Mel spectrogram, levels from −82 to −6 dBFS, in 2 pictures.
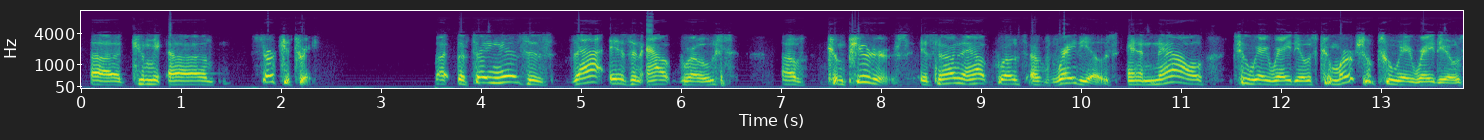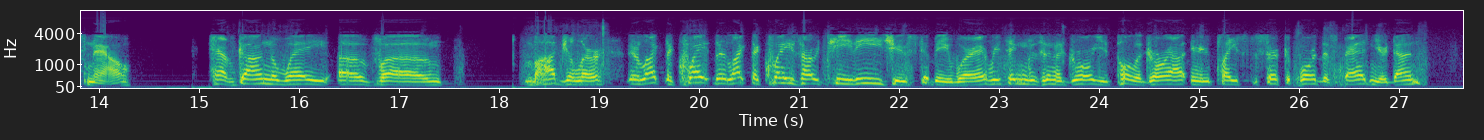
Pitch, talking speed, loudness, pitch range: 175 Hz, 155 wpm, -13 LUFS, 150-195 Hz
